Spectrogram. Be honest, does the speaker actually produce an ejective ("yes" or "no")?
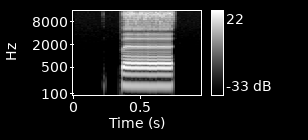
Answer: no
